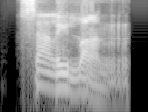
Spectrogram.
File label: "Sally Lunn", British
